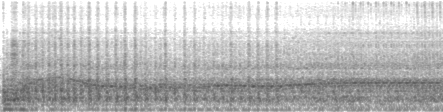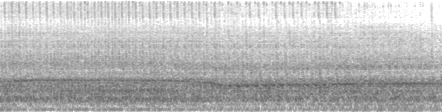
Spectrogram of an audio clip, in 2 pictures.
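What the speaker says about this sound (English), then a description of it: "See how fast the serger goes?" A serger sewing machine runs fast and without pause while serging a cloth mask, making a loud, even, high-speed whirring hum with a rapid mechanical chatter throughout.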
